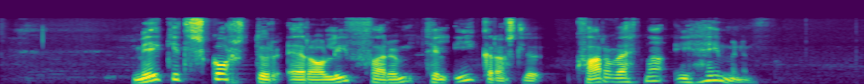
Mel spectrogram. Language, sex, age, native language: Icelandic, male, 40-49, Icelandic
